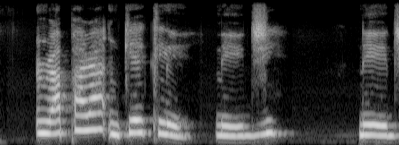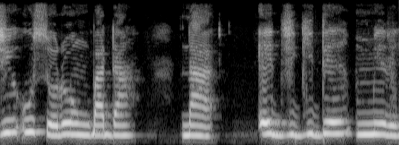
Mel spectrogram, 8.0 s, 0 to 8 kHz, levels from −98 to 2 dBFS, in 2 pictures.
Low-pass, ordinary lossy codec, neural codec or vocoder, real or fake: 7.2 kHz; none; none; real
